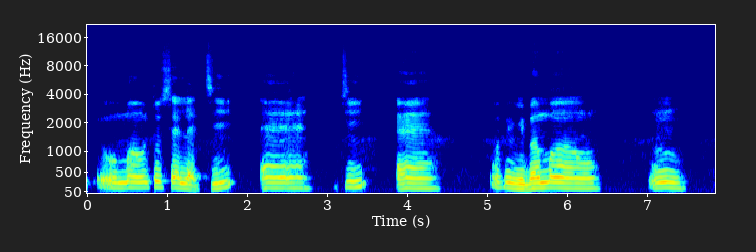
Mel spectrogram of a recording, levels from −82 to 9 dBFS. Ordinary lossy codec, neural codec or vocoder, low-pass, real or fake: none; vocoder, 44.1 kHz, 128 mel bands, Pupu-Vocoder; 19.8 kHz; fake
